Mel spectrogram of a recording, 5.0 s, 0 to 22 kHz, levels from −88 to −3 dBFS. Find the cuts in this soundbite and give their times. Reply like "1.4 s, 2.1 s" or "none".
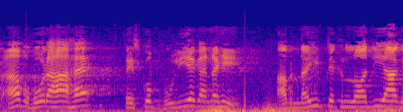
none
